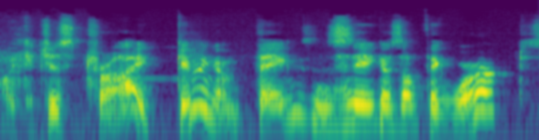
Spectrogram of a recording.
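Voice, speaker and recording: A man performs a put-on character voice, pitched high. He keeps a moderate pace. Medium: read story. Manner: sad, mopey.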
